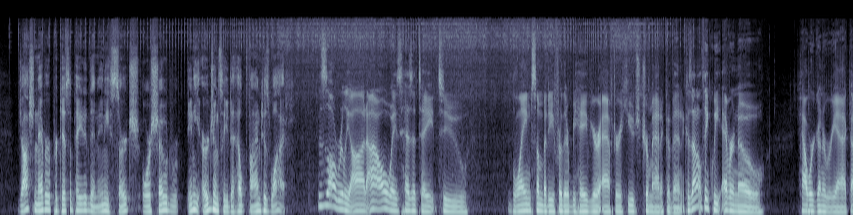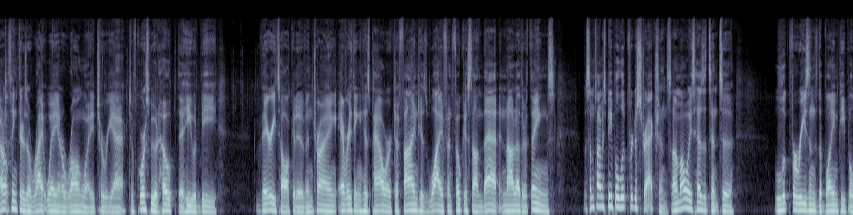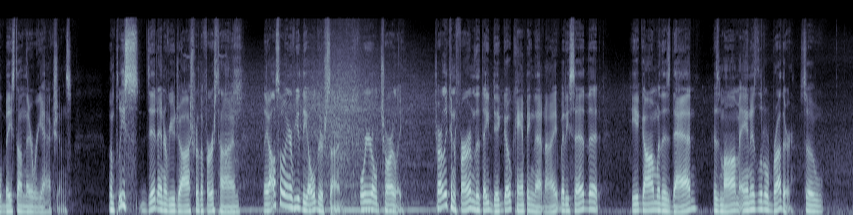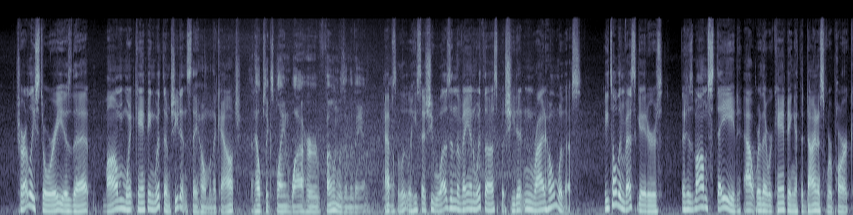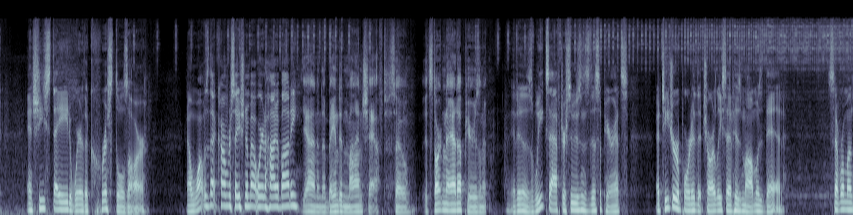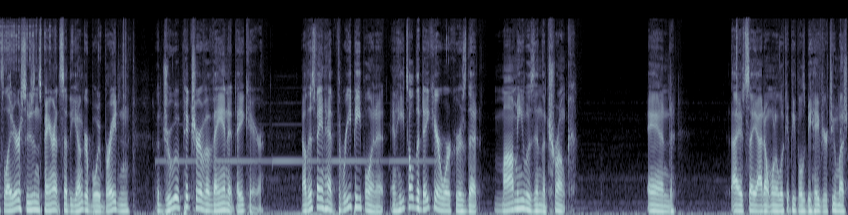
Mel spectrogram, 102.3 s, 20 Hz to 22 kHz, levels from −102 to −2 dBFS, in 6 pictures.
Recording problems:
traffic noise; faint; throughout; 20 dB below the speech

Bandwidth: 15 kHz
